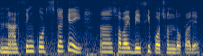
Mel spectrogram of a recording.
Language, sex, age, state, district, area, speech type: Bengali, female, 45-60, West Bengal, Jhargram, rural, spontaneous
